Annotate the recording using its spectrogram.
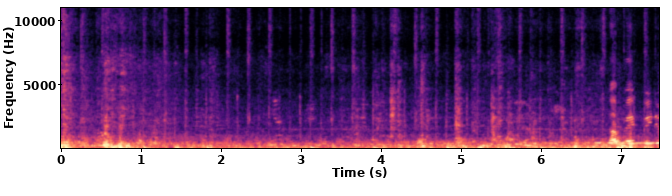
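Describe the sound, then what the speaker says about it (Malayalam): Passenger train rolling along the rails on a journey after arriving in Delhi, giving a steady rumble with repeated clicking wheel beats throughout, while people talk nearby. "ഡൽഹി വന്നിട്ടുള്ള എൻ്റെ ഫസ്റ്റ് ട്രെയിൻ യാത്രയാണ്"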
